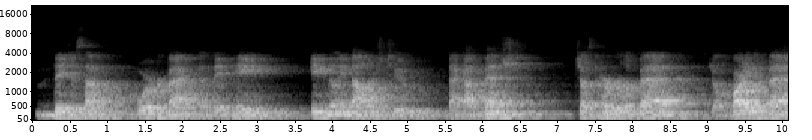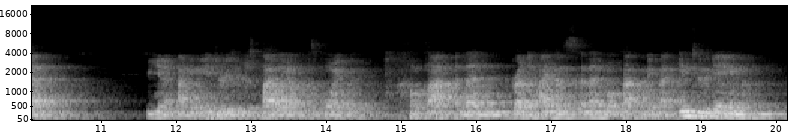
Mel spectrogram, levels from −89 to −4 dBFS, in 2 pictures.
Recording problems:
off-mic speech; far
muffled; very; fading above 3.5 kHz
room echo; noticeable; dies away in 1.4 s

